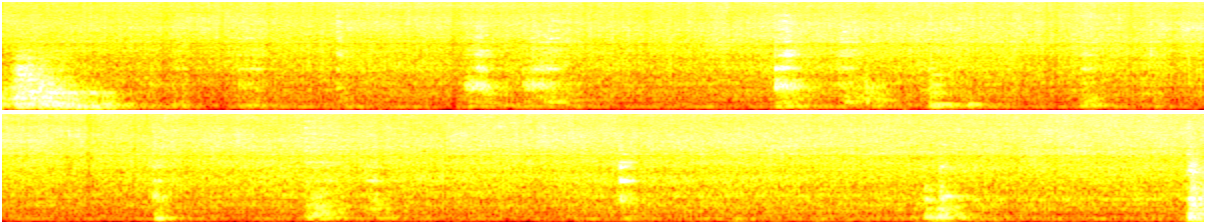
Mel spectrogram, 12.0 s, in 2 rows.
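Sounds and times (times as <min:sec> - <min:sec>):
mushrooms sizzling in oil: 0:00.0 - 0:12.0
metal tongs clicking on pan: 0:01.2 - 0:02.9, 0:03.8 - 0:04.8, 0:09.0 - 0:09.4.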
